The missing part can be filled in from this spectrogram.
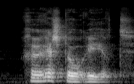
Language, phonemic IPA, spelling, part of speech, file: Dutch, /ɣəˌrɛstoˈrert/, gerestaureerd, verb, Nl-gerestaureerd.ogg
- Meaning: past participle of restaureren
